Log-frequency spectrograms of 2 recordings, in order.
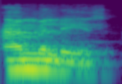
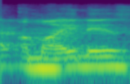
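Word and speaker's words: amylase: एमिलेज। एमिलेज enzyme है जो starch पे एक्ट करता है। ठीक हो गया। एमिलेज या अमाइलेज, जिस तरह आप इसको आपके लिए इजी हो इसको प्रोनाउंस करने में, ये जो है ये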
